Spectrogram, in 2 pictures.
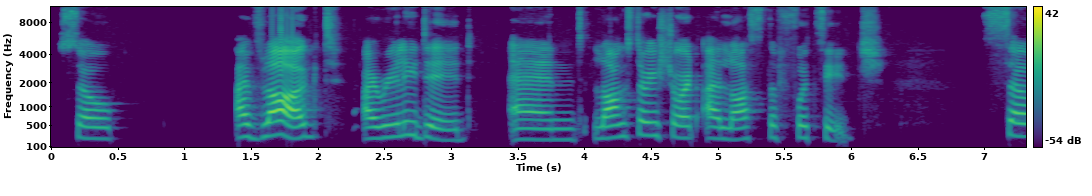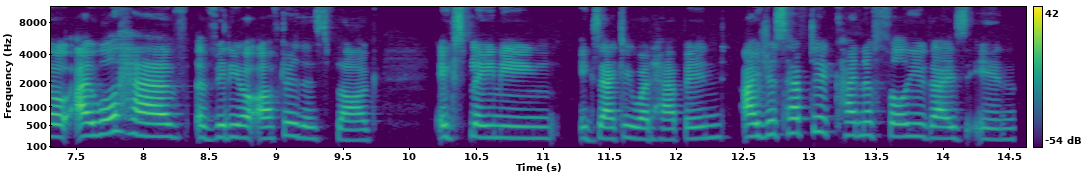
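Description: A woman's voice: fairly high pitch, unhurried, smooth. A woman in her twenties talking casually to camera in a vlog, chatty and self-deprecating, recorded on a phone with an earphone mic in a living room. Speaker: vlogger. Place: indoor living room at night.

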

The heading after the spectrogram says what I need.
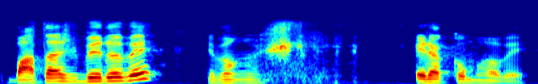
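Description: A man teaching a class, patiently modeling each sound slowly for students to repeat. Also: fairly high pitch, big pitch swings, lo-fi sound. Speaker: Quran reading teacher. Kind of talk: online class lesson.

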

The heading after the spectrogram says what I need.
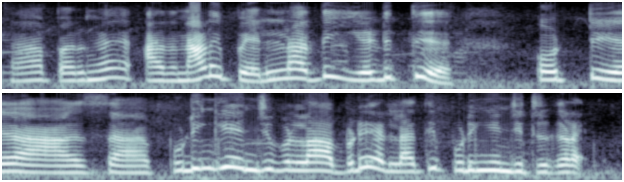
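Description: A woman's voice: a little high, fast, highs cut off. A young woman in casual, chatty vlog narration outdoors on a farm, talking straight to her viewers. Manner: chatty, addresses viewers directly. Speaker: village vlogger.

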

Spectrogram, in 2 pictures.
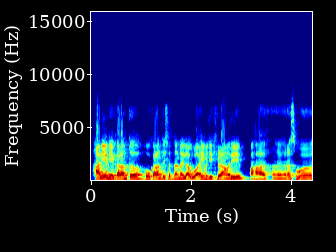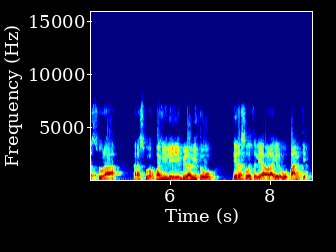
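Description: A man teaching an exam-prep grammar lesson, working through many examples with his pitch swinging up and down to stress each point. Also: moderate pace, darkish tone. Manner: explains with many examples, pitch rising and falling sharply for emphasis. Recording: dull, echoey room sound.

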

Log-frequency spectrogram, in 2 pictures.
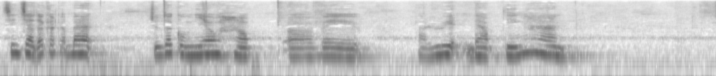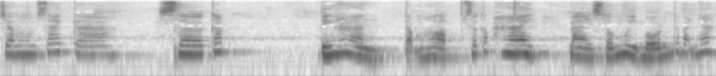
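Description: A woman teaching Korean in a casual lesson, patiently repeating words slowly for learners. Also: mid-range voice, mellow, slight background noise. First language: Vietnamese.

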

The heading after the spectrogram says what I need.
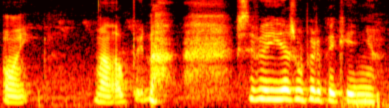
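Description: A woman's voice: fairly high pitch, a little slow, noisy background. Chatty woman touring her garden outdoors. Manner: chatty, explaining as she walks around. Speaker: vlogger. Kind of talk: casual home tour vlog.

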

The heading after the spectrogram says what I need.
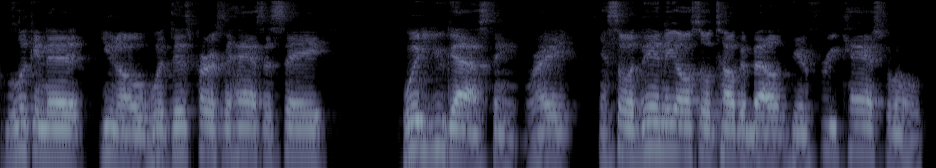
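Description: Guy in his 30s talking stocks to his webcam, mid-pitch voice, room kinda echoey. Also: darkish tone. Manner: conversational, reads article excerpts aloud and comments. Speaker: finance channel host. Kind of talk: casual stock analysis talk to camera. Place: small room at home.

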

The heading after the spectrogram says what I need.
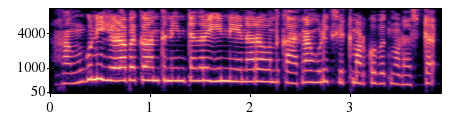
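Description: A grumpy, stubborn old mother-in-law in a cartoon comedy skit, voiced by one performer who plays both parts. She scolds and refuses in a North Karnataka Kannada accent. Her voice is shrill and very high, and her retorts come quick and clipped. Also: steady tone. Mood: irritated.

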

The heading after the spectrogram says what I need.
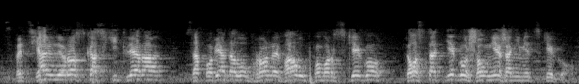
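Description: A man's voice: sits high, sharp tone, lo-fi sound, a little hiss or hum. A man narrating a 1940s newsreel in a rousing, declamatory, rhetorical way, as on an old newsreel soundtrack.

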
